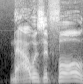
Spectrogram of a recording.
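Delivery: put-on pushy, aggressive voice. Retelling a man quizzing students about a jar of rocks, mock-aggressive quote of him. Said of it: "I don't know why I'm making him aggressive".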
